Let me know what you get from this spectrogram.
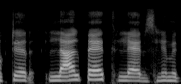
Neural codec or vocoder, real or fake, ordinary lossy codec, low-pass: codec, 44.1 kHz, 2.6 kbps, SNAC; fake; none; 14.4 kHz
